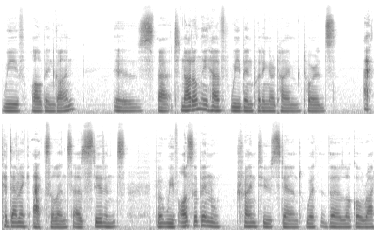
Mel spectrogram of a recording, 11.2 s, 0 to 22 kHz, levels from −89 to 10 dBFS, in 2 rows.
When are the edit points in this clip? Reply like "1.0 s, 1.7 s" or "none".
none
